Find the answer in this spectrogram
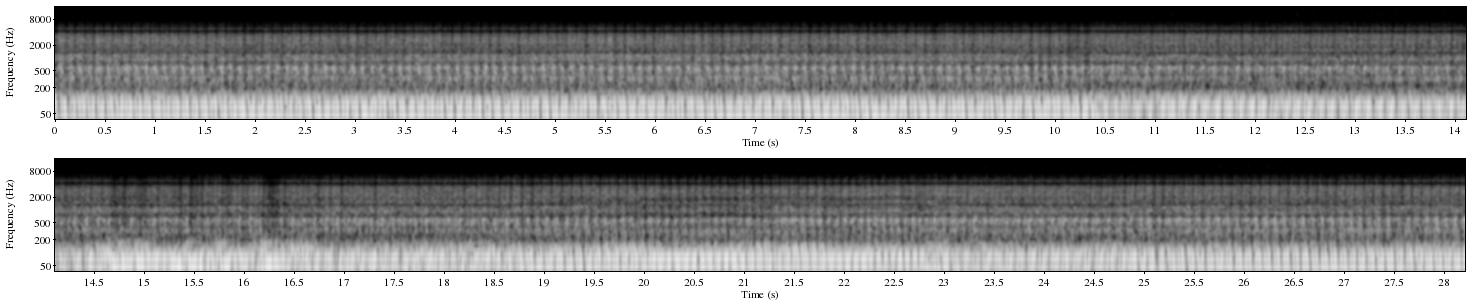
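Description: Motorcycle engine running steadily at low revs while rolling slowly.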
